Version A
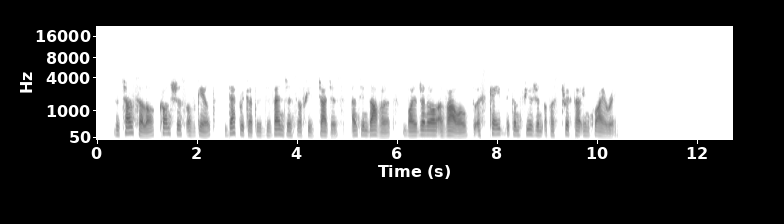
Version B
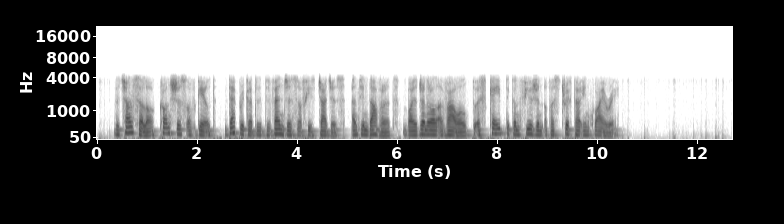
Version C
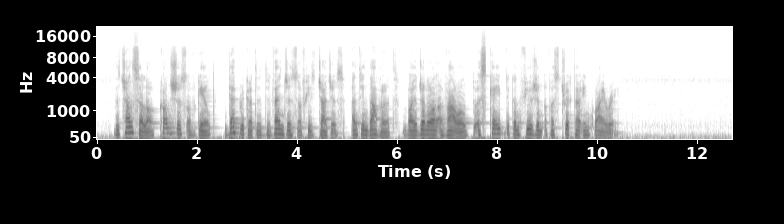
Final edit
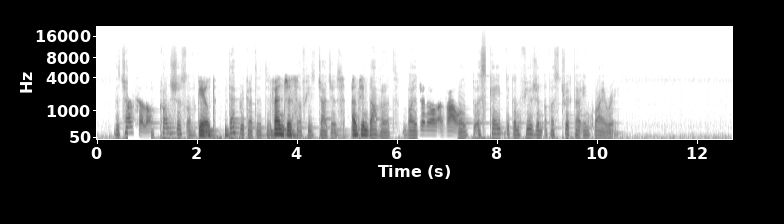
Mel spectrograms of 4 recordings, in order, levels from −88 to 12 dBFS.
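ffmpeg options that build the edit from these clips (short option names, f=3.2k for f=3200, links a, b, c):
-filter_complex "[0:a]asplit=2[a][b];[1:a]asplit=3[c][d][e];[2:a]asplit=6[f][g][h][i][j][k];[f]atrim=end=0.622[l];[a]atrim=start=0.618:end=1.092[m];[g]atrim=start=1.088:end=2.042[n];[c]atrim=start=2.038:end=2.652[o];[h]atrim=start=2.648:end=3.462[p];[d]atrim=start=3.458:end=4.022[q];[i]atrim=start=4.018:end=4.98[r];[e]atrim=start=4.74:end=5.52[s];[j]atrim=start=5.28:end=6.43[t];[b]atrim=start=6.39:end=7.25[u];[k]atrim=start=7.21[v];[l][m]acrossfade=d=0.004:c1=hsin:c2=hsin[w];[w][n]acrossfade=d=0.004:c1=hsin:c2=hsin[x];[x][o]acrossfade=d=0.004:c1=hsin:c2=hsin[y];[y][p]acrossfade=d=0.004:c1=hsin:c2=hsin[z];[z][q]acrossfade=d=0.004:c1=hsin:c2=hsin[aa];[aa][r]acrossfade=d=0.004:c1=hsin:c2=hsin[ab];[ab][s]acrossfade=d=0.24:c1=tri:c2=tri[ac];[ac][t]acrossfade=d=0.24:c1=tri:c2=tri[ad];[ad][u]acrossfade=d=0.04:c1=tri:c2=tri[ae];[ae][v]acrossfade=d=0.04:c1=tri:c2=tri"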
